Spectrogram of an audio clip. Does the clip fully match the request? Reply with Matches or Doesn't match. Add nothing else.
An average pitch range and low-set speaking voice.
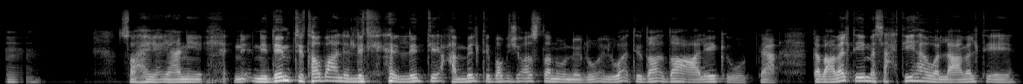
Matches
